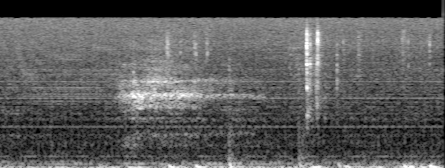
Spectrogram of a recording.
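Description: Typing on a computer keyboard: faint, scattered key clicks come in a few quick bursts over a low, quiet background.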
